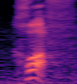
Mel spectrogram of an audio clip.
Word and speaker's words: Clow: Rowdy Briggs just uh chimed in and said that uh Clow is actually pronounced Kluff.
